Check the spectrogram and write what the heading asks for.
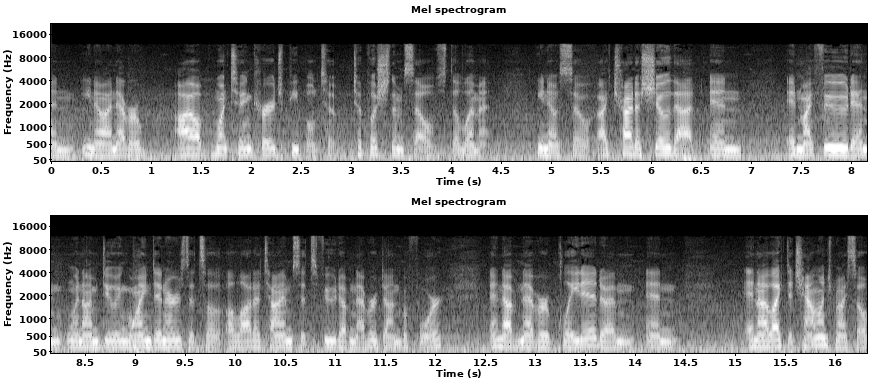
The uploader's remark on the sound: On Columbia Street in the heart of downtown Covington, you'll find Cured. Joined us in their back garden.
